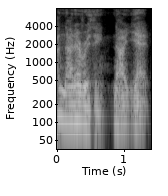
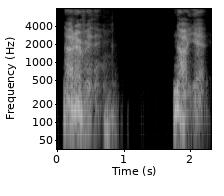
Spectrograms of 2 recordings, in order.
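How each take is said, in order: First: The line is said quickly with little feeling. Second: The line is said slowly with strong feeling. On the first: The speaker calls it wrong. "You said that line too quickly" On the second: The speaker calls it right. "More passion"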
